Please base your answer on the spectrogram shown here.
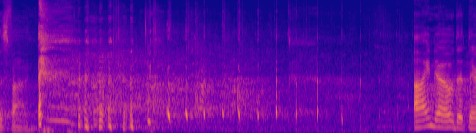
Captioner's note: audience laughing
